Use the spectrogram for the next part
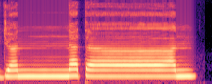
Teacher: کلمت جنتان میں حرف نون پہ تشدید ہے تو ہمیں دو حرف کے برابر نون کو پڑھنا ہے. تا پہ کھڑا زبر ہے تو یہاں مد الف ہے، ہم مد الف کو ظاہر کریں گے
